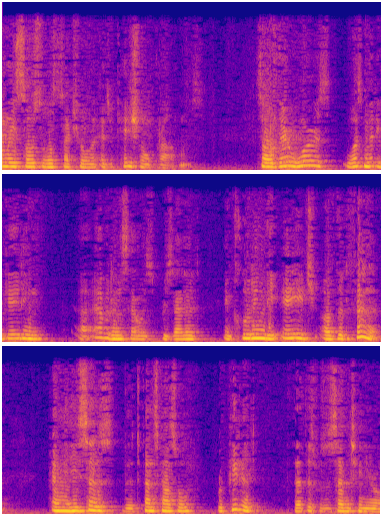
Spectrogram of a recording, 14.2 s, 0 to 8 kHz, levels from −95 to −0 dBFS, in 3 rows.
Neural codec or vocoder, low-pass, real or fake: none; 7.2 kHz; real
